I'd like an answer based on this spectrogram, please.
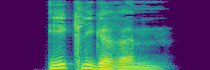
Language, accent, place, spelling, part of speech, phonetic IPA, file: German, Germany, Berlin, ekligerem, adjective, [ˈeːklɪɡəʁəm], De-ekligerem.ogg
- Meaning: strong dative masculine/neuter singular comparative degree of eklig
